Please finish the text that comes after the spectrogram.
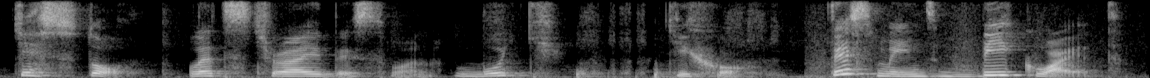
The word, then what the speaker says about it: buď: And we would write D in here. But because it's at the end, we also pronounce it voiceless. So it would be pronounced as ť.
